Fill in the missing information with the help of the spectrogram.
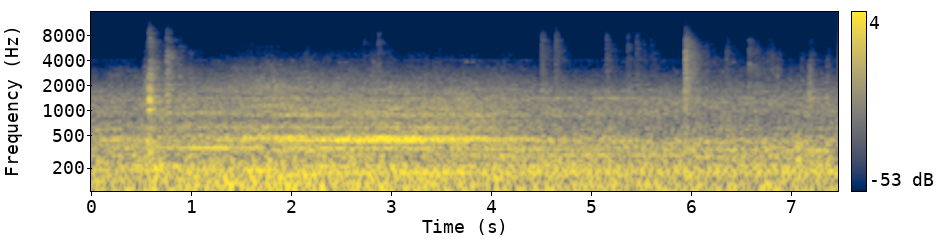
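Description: Boat motor running steadily at low speed, a low rumble with a hum over it, and a few light clicks in the second half.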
